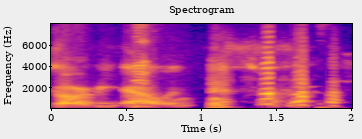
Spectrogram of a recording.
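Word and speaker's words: Darby Allin: but I actually Allen I'll say it properly for you Darby Allen Darby Allenby all coming down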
